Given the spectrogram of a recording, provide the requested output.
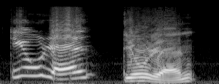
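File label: "diu1ren2", Mandarin Chinese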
